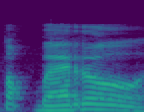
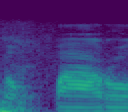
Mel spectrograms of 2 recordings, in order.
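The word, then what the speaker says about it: 똑바로: to paro betul jadi Jadi bukan tok Baro seperti itu ya tulisannya memang begini tok Baro tapi dibacanya adalah tok pao tok paro begitu sampai ini bisa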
